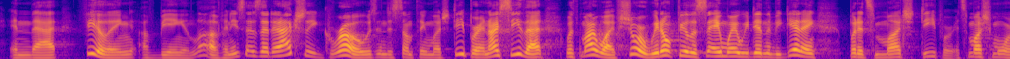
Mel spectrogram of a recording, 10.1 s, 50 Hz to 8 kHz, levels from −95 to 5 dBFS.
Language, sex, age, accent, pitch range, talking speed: English, male, 20-39, American, 140-205 Hz, 260 wpm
